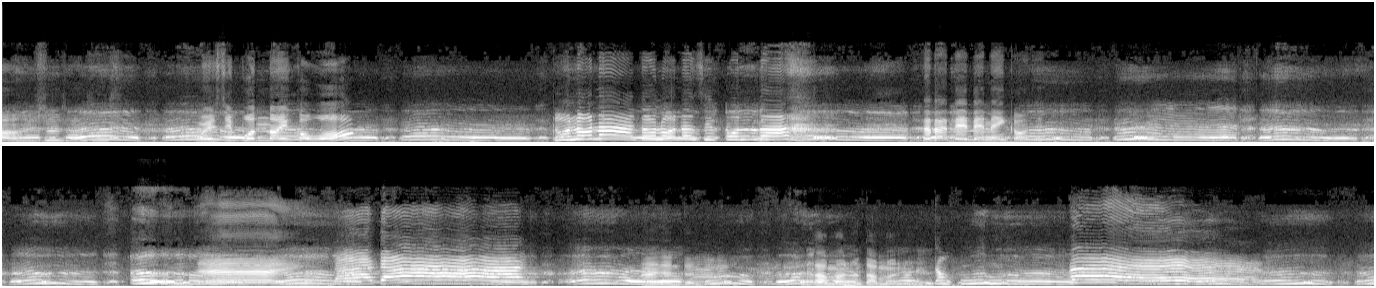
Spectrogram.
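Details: Very hungry infant crying: repeated, rising, insistent wails with brief breaths between; infant hunger cry.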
